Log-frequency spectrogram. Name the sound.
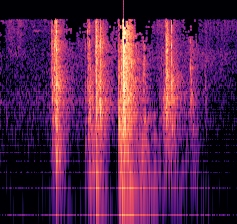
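door being opened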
